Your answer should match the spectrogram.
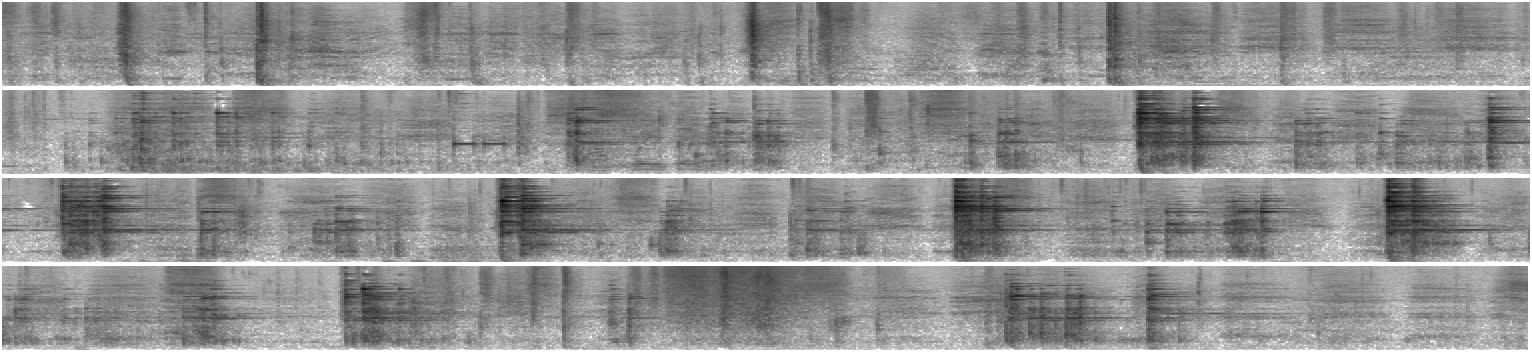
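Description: Plate-loaded dumbbell clinking on each snatch rep, a sharp metallic clink with a short ring about every two seconds, as the loose plates knock on the handle and the dumbbell touches the stone paving. Softer knocks and shuffling come before the clinks start.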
